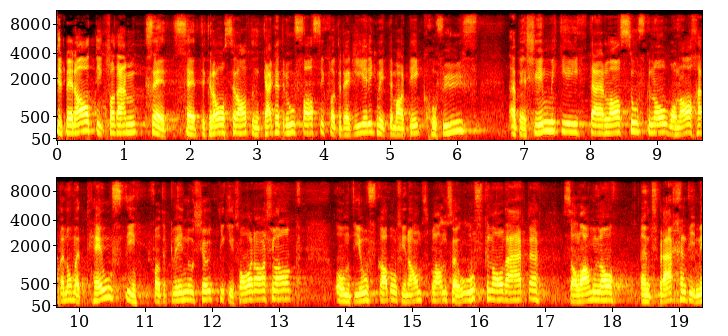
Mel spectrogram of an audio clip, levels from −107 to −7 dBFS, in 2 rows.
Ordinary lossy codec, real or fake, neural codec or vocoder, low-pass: AAC, 64 kbps; fake; codec, 16 kHz in and 24 kHz out, 2.2 kbps, FireRedTTS-2 codec; 9.9 kHz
